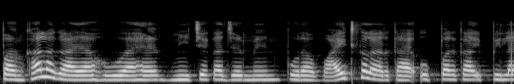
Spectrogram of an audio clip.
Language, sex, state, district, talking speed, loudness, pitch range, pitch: Hindi, female, Jharkhand, Garhwa, 175 wpm, -15 LUFS, 210-225 Hz, 215 Hz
